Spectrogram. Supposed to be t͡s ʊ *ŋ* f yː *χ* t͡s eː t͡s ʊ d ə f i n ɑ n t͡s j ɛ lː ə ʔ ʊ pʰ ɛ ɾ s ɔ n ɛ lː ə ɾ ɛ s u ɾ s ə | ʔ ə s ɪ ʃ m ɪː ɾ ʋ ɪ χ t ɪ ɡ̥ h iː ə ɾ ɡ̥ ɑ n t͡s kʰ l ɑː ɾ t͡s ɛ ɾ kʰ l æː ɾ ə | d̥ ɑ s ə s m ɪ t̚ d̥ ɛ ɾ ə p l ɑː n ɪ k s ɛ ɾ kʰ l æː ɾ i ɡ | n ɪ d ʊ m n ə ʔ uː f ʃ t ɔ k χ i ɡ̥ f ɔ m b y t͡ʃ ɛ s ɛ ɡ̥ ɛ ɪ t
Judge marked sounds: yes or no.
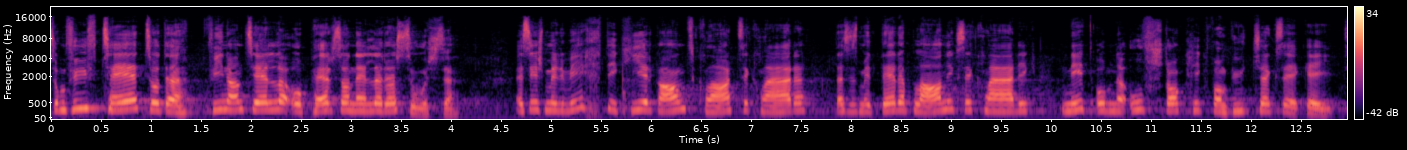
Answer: no, no

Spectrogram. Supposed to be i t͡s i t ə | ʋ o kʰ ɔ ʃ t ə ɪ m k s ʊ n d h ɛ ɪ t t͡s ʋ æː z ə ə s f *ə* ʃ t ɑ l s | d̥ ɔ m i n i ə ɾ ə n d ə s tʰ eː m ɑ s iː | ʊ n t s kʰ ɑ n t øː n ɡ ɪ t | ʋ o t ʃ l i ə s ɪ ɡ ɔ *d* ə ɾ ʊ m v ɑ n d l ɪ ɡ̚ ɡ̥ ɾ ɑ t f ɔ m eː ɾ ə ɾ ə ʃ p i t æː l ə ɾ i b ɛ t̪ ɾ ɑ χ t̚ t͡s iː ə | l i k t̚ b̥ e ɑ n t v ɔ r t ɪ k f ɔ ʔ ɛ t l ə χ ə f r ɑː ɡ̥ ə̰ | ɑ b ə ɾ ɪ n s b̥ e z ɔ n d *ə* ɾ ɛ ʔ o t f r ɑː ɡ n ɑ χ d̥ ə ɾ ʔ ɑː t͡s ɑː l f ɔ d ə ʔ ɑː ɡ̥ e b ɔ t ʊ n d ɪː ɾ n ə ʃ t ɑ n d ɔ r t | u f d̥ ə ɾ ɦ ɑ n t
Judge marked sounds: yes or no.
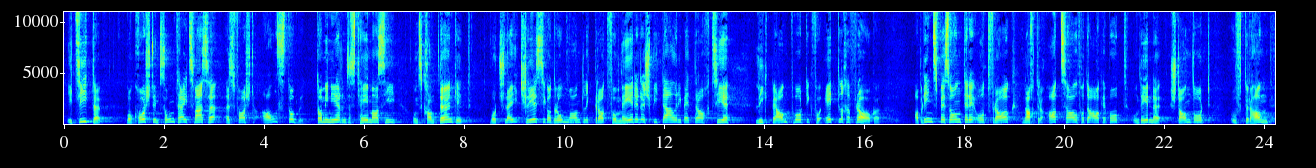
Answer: no, yes, yes

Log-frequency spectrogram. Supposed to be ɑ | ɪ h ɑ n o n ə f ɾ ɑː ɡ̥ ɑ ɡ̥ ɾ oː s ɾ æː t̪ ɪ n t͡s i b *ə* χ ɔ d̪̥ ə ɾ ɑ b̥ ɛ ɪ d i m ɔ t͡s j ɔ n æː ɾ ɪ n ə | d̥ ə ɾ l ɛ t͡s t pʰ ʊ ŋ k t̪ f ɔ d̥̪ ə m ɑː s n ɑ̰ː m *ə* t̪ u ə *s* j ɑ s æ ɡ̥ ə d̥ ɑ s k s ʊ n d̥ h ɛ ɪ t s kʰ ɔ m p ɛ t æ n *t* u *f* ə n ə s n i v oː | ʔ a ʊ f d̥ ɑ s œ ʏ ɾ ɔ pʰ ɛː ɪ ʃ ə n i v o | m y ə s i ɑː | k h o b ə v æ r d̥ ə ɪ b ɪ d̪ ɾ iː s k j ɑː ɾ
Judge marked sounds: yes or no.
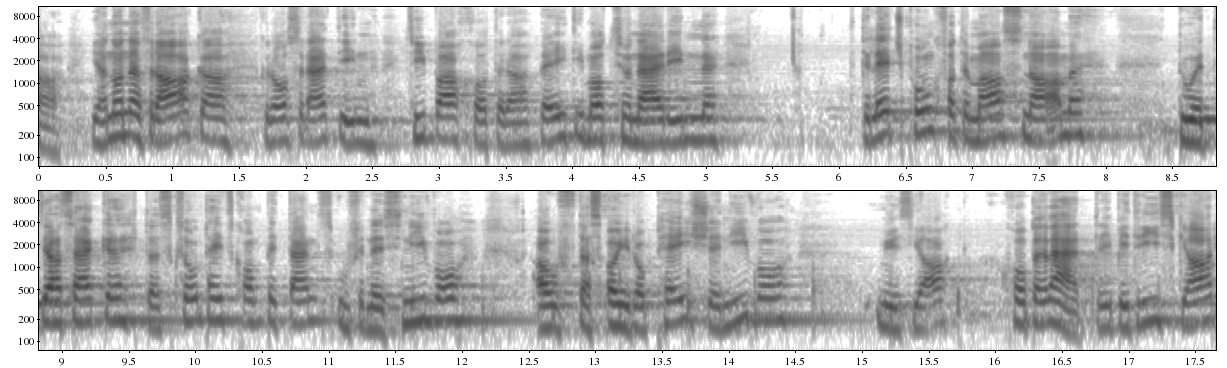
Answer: no, yes, no, no, yes

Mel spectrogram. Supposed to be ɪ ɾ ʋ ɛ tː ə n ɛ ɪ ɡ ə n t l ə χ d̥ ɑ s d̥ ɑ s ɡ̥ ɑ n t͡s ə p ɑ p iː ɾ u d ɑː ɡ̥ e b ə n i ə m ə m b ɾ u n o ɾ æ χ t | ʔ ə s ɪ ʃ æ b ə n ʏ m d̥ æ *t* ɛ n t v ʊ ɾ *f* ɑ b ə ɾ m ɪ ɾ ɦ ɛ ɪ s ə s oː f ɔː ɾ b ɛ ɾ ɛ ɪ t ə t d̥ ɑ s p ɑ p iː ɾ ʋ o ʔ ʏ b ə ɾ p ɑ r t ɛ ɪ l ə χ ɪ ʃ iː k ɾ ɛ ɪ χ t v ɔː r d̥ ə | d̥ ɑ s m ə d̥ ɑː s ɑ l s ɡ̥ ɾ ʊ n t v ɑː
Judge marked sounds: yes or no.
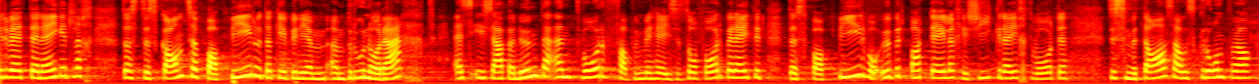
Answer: no, yes

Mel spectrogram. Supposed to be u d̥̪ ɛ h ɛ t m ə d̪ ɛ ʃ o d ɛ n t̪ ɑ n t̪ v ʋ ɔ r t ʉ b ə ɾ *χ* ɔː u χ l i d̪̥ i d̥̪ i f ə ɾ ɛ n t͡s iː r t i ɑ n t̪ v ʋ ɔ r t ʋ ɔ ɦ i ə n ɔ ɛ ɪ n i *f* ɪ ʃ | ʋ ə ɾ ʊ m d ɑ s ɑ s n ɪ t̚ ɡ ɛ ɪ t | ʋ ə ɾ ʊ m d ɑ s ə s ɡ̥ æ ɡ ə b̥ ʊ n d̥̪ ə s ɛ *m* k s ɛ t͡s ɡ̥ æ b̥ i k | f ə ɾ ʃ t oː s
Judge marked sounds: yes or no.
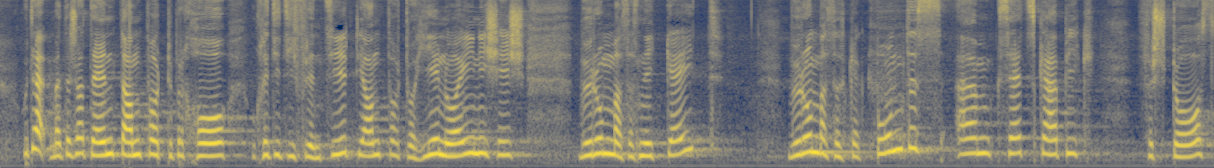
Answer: yes, no, yes

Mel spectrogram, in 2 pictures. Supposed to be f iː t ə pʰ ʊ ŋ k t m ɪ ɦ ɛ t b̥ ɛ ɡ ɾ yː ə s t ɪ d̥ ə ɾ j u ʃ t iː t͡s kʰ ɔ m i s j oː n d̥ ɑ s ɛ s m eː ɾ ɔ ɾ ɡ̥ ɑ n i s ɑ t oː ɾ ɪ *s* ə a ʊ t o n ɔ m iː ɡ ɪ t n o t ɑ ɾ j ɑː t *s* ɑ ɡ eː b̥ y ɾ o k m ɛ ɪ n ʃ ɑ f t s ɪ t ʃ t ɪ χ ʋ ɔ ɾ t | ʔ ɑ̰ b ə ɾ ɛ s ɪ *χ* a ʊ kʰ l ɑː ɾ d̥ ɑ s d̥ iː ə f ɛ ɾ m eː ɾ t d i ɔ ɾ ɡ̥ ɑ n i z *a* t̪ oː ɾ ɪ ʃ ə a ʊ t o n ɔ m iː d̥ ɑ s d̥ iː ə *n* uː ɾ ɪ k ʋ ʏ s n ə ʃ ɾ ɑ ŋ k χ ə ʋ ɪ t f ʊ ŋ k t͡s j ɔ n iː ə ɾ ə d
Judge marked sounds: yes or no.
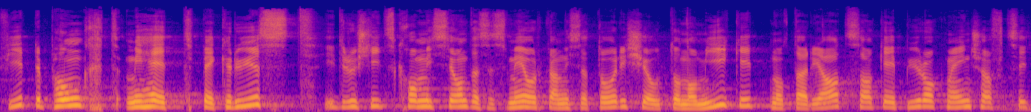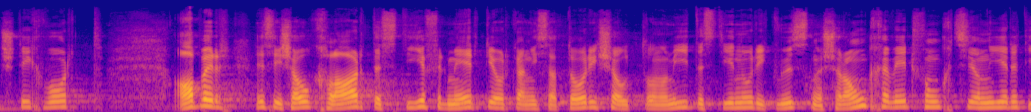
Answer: no, yes, no, no, yes

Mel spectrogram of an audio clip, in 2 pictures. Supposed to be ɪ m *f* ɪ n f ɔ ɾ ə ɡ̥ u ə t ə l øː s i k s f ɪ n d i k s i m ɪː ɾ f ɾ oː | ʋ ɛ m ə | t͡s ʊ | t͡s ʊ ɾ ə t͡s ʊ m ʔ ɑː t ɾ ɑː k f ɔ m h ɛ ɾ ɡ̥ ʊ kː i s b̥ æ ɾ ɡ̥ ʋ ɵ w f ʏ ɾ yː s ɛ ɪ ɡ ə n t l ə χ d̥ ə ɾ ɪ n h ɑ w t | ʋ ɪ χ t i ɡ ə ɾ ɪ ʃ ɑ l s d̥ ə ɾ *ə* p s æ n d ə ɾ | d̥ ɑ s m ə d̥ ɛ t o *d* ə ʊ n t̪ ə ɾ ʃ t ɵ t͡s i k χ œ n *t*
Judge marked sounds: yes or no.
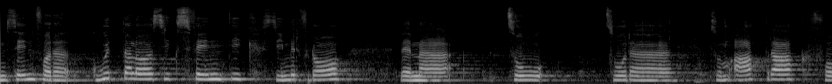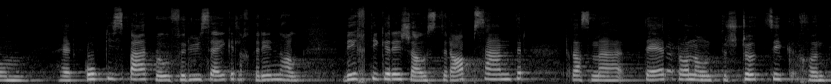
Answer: no, no, no, yes

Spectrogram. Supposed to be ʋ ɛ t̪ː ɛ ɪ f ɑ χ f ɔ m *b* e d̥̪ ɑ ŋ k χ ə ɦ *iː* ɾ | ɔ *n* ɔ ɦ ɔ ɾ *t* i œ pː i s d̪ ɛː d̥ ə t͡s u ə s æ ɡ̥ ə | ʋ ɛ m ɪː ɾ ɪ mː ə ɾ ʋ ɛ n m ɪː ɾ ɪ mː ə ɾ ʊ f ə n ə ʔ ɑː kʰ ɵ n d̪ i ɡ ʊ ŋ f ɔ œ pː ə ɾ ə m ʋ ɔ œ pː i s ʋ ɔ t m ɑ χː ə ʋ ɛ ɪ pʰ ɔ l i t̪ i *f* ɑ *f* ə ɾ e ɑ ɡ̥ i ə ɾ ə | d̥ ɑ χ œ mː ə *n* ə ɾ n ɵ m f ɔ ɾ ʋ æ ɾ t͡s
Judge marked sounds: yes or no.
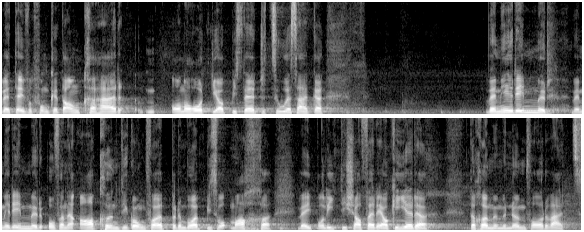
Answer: no, no, yes, yes, no, yes, no

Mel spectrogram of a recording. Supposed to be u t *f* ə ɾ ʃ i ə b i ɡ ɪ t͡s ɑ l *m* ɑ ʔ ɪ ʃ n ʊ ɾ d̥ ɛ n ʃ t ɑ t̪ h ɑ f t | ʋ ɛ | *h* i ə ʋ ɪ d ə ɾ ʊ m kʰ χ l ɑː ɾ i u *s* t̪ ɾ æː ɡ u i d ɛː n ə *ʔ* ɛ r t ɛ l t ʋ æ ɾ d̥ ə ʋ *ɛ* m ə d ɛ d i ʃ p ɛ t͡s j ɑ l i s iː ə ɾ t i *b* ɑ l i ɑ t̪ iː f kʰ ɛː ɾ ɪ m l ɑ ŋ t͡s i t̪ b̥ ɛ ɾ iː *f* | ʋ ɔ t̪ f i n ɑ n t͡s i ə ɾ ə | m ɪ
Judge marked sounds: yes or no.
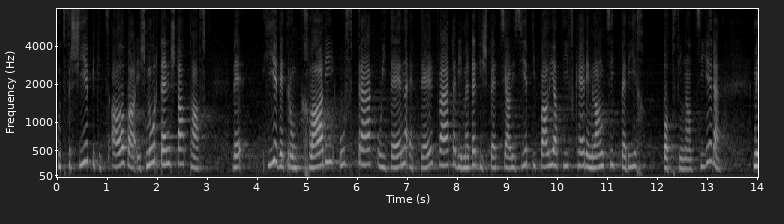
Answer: yes, no, yes, no, yes, no, no, no

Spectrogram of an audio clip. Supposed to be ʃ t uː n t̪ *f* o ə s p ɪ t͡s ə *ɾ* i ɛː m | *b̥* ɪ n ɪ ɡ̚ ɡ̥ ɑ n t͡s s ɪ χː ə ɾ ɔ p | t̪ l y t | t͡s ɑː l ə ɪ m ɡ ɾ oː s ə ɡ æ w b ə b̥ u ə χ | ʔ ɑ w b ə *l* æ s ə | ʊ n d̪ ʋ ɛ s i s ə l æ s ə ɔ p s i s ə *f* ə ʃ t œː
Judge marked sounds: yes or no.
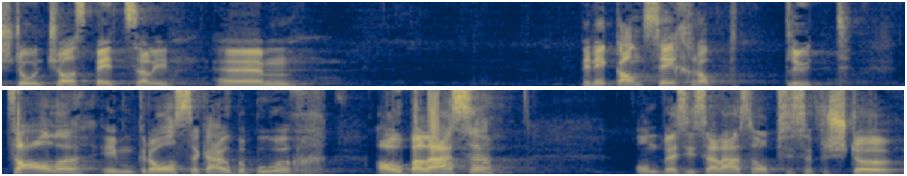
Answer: no, no, yes, yes, yes

